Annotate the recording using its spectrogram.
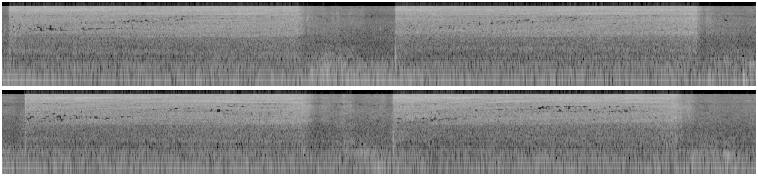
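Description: Carpet-cleaning extraction wand spraying hot water onto carpet and sucking it back up: a loud, steady hiss over a low rumble. The hiss drops out briefly three times, about seven seconds apart.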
